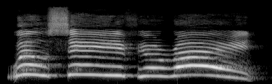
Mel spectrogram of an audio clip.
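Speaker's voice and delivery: shrill, very loud, high-pitched yelling at full volume. Reading a story, a character yells as the engine starts: yelling. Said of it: "he yelled".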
